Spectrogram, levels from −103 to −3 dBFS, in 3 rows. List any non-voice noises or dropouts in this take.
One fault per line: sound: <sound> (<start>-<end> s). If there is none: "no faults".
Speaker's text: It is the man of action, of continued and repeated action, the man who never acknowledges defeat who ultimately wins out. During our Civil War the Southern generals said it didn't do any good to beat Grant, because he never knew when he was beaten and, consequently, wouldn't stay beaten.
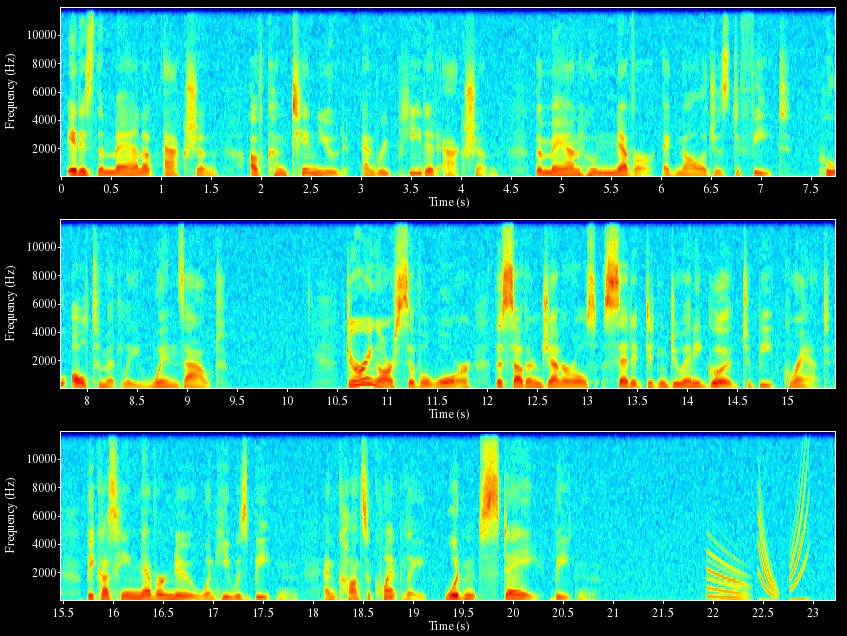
sound: chirp (21.9-23.0 s)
